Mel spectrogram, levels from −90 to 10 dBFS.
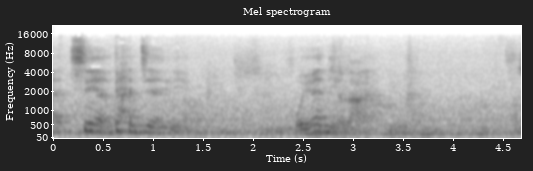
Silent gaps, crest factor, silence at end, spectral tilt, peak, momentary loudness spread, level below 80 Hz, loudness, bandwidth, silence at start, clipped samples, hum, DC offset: none; 18 dB; 0 s; -3.5 dB/octave; -16 dBFS; 14 LU; -70 dBFS; -34 LUFS; 15.5 kHz; 0 s; under 0.1%; none; under 0.1%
